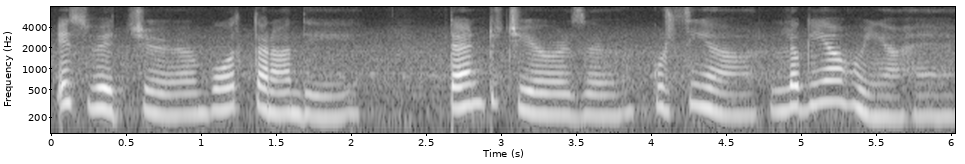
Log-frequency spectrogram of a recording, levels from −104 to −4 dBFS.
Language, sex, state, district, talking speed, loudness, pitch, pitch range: Punjabi, female, Punjab, Kapurthala, 110 wpm, -20 LUFS, 245 Hz, 215-275 Hz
